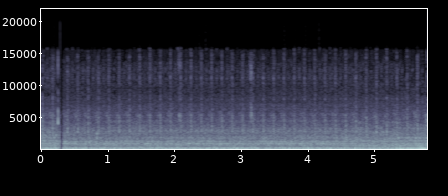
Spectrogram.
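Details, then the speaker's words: 2013 Chrysler 300 3.6L V6 at idle, quick light lifter-like ticking keeping pace with engine speed, louder on driver side than passenger side. "see 3.6 liter be BG and it has that ticking sound like a lifter and something and it's in there ticking"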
